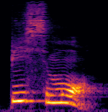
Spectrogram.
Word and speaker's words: письмо: And also in the middle of the word, for example, письмо, letter, письмо. So here you see the soft sign. It means that this letter, S, becomes soft.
